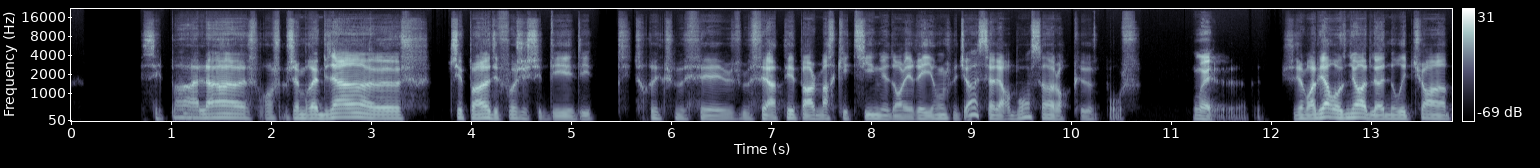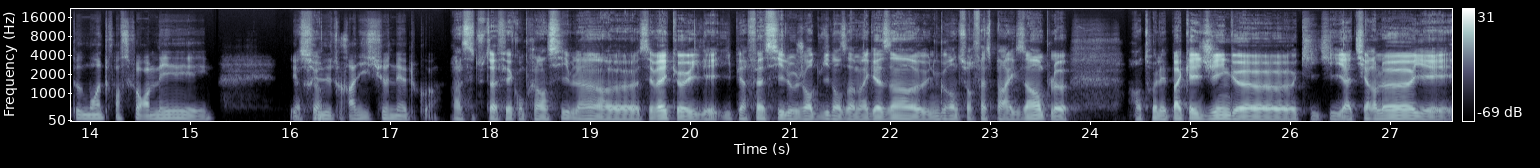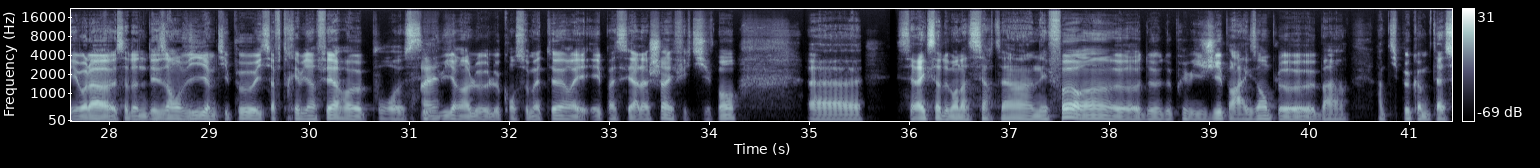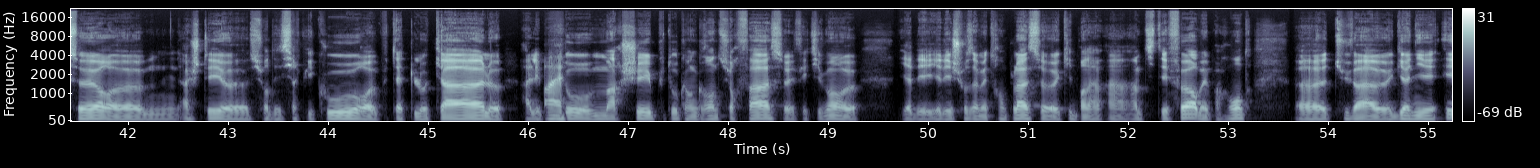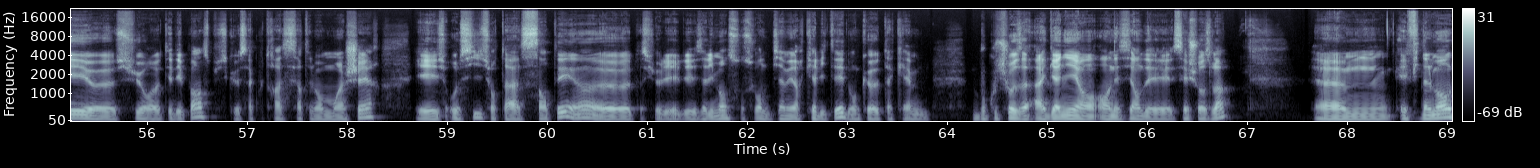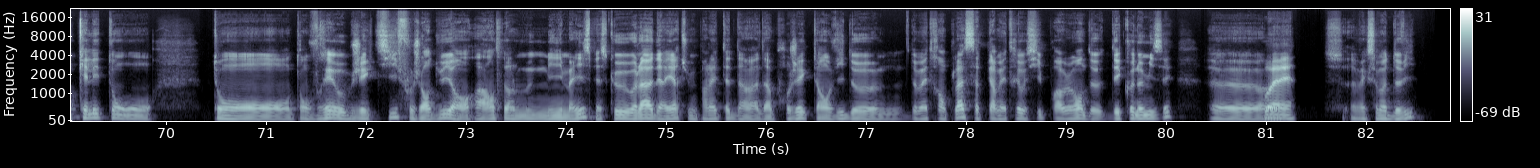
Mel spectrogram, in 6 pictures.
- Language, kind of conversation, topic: French, advice, Comment adopter le minimalisme sans avoir peur de manquer ?
- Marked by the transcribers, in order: other background noise; exhale; drawn out: "local"; stressed: "d'économiser"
